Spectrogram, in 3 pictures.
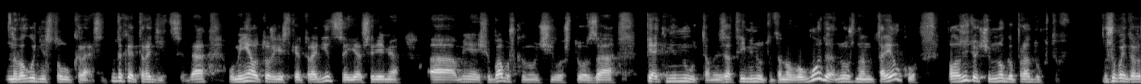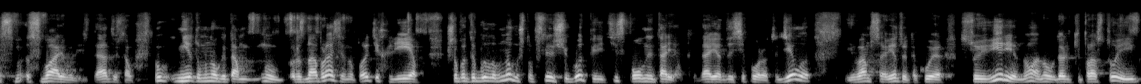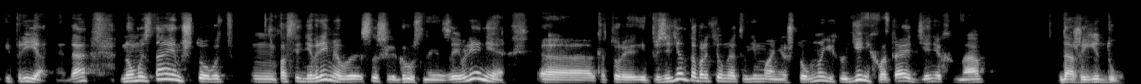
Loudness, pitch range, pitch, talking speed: -18 LUFS, 115-145 Hz, 130 Hz, 210 wpm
